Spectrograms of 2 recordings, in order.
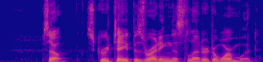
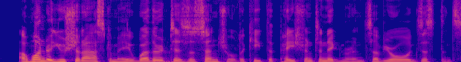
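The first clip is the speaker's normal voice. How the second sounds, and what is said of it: Put-on British accent, mixed. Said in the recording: “That was like mixed Scottish, British, Irish. ... My British accent is better ... Slovakian.”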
